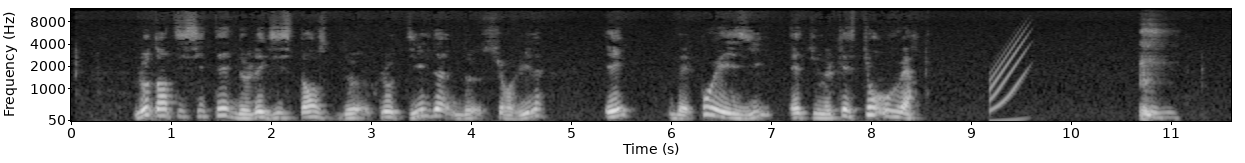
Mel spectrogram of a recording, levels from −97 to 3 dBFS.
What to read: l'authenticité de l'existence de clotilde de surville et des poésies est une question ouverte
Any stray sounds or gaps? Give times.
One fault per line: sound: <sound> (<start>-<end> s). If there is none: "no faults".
sound: chirp (9.2-9.6 s)
sound: throat clearing (10.7-11.1 s)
